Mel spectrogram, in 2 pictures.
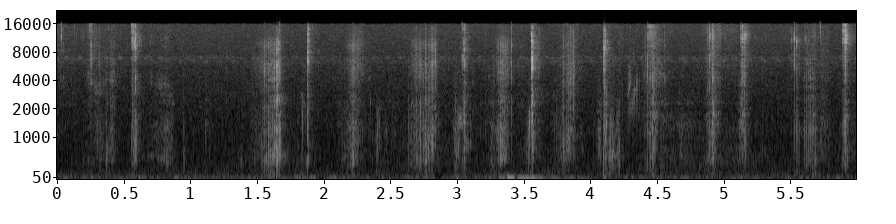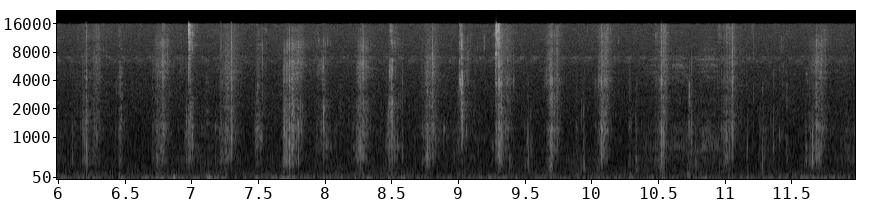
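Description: Close-miked eating sounds: crisp crunches from bites of raw onion and green chili amid steady chewing, many short sharp crunches throughout.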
